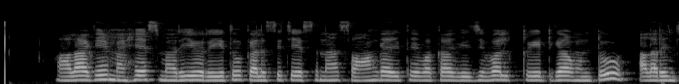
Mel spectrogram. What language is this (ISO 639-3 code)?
tel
